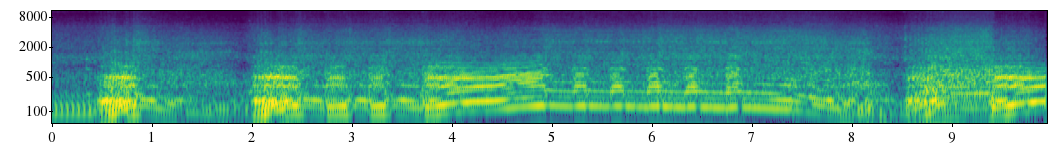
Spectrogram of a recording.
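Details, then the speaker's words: Honda Vario 125 LED scooter previously stumbling from weak fuel pump pressure, now with a resistor fitted in the EOT sensor socket: quick revs rise cleanly and drop back with no bogging; responsive throttle. "oke mas bro mantap hanya dikasih resistor pada sensor eot Ini sensor eot saya kasih resistor seperti ini Sehingga tarikan lebih responsif beda dari yang tadi"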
